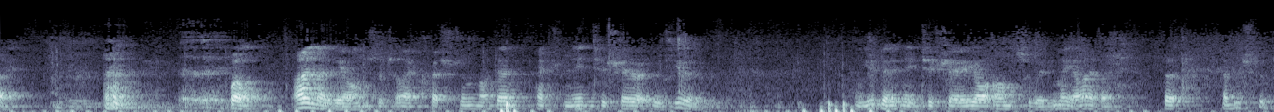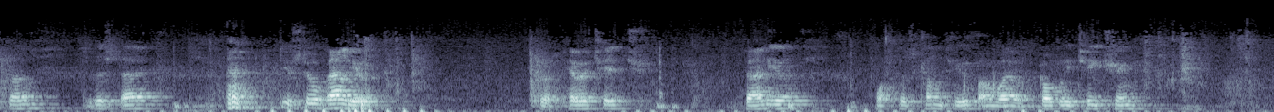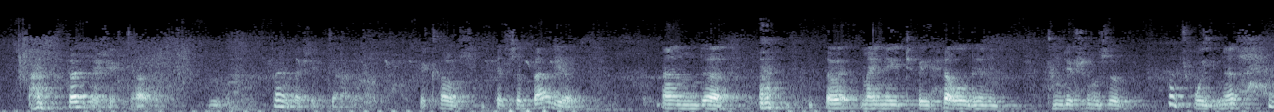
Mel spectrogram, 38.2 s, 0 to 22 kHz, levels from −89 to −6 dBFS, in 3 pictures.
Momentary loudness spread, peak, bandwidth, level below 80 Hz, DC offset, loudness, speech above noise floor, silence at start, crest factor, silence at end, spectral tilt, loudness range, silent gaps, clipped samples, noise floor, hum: 19 LU; -2 dBFS; 9.4 kHz; -36 dBFS; under 0.1%; -23 LUFS; 24 dB; 0 s; 22 dB; 0 s; -7.5 dB/octave; 6 LU; none; under 0.1%; -46 dBFS; none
